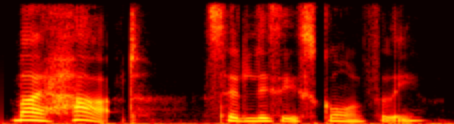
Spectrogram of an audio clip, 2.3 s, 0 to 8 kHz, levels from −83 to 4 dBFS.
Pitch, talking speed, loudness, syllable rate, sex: 210 Hz, 130 wpm, -19 LUFS, 4.3 syllables/s, female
